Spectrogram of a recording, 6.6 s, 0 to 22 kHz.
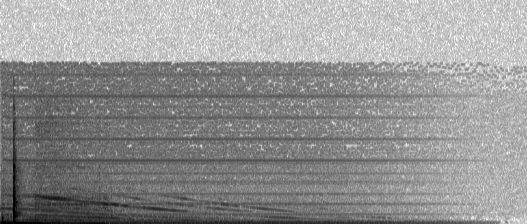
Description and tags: hard drive shut down 01
This is an external hard drive shutting down.
down, drive, electric, hard, industrial, shut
